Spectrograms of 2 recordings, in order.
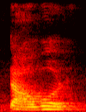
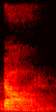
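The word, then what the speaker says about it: tower: That is called a टावर और टार. इसको हम टावर भी बोल सकते हैं, टार भी बोल सकते हैं, दो प्रोनाउंसिएशन इस तरह से एक्सेप्टेड हैं इसके.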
